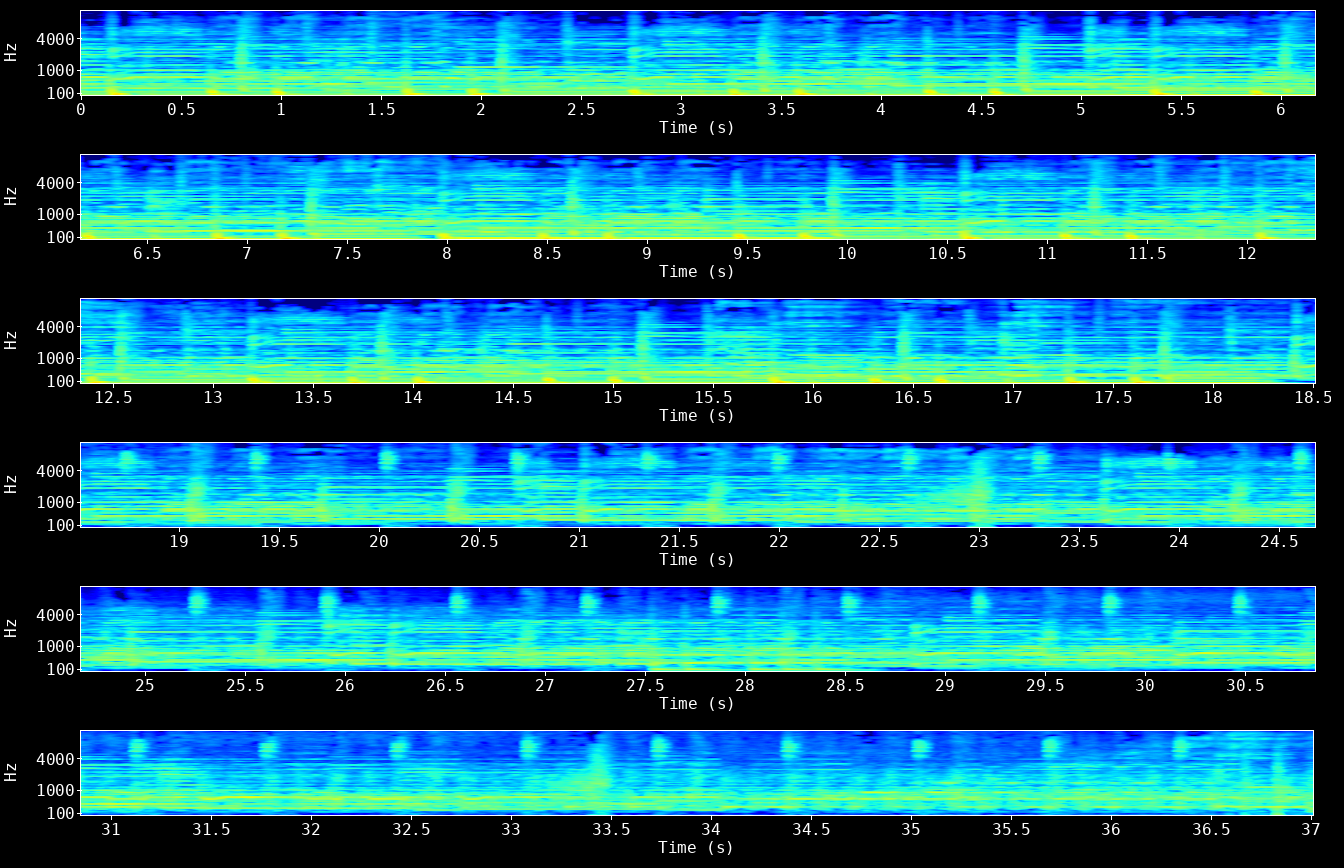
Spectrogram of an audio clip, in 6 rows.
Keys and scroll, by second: 8.2 j, 10.0 ctrl+j, 14.2 Return, 30.0 ctrl+z.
